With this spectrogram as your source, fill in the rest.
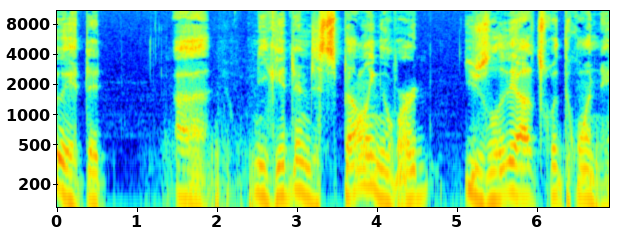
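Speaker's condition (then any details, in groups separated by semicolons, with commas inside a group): Spinocerebellar ataxia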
